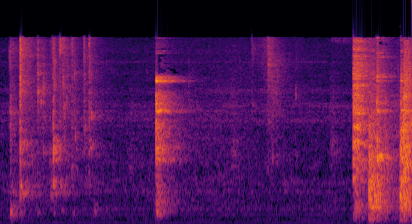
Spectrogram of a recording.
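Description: Glass bowls and kitchen dishes knocking and clinking on a tiled counter: a few light knocks, one sharp ringing clink about a second and a half in, and a louder clattering scrape near the end.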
